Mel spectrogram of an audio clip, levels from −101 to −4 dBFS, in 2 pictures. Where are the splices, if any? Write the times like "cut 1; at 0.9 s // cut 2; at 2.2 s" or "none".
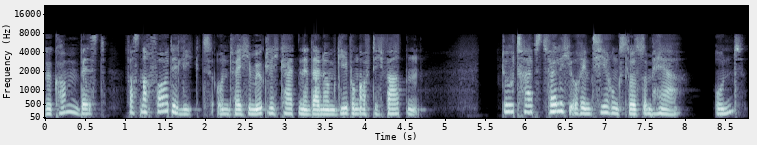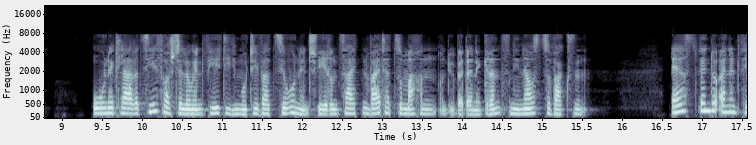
none

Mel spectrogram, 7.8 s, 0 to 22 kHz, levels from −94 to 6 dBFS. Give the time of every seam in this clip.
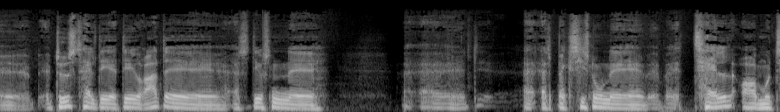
none

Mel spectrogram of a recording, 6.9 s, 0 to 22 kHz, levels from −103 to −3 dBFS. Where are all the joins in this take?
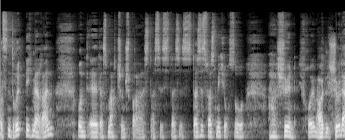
none

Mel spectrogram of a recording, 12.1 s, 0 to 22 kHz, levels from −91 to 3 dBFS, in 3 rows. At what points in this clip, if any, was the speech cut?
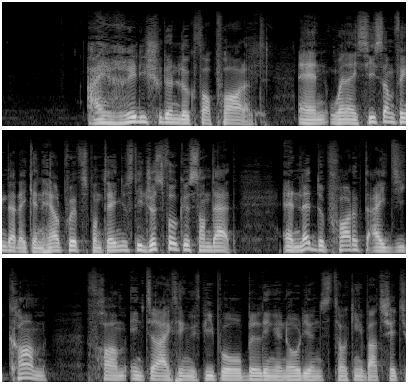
cut 1; at 2.9 s

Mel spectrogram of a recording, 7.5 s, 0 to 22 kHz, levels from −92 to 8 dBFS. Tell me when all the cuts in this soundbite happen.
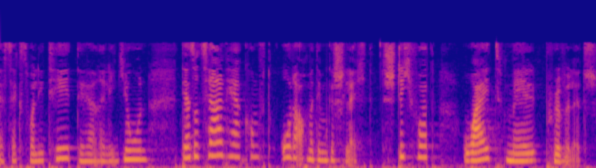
none

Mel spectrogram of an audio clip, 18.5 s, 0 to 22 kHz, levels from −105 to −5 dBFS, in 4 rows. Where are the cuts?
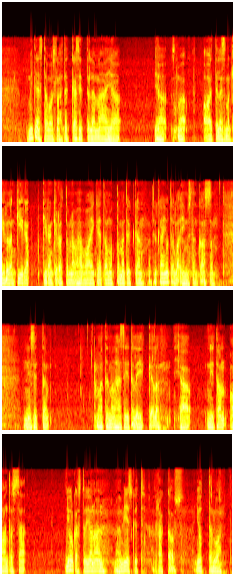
cut 1; at 5.1 s

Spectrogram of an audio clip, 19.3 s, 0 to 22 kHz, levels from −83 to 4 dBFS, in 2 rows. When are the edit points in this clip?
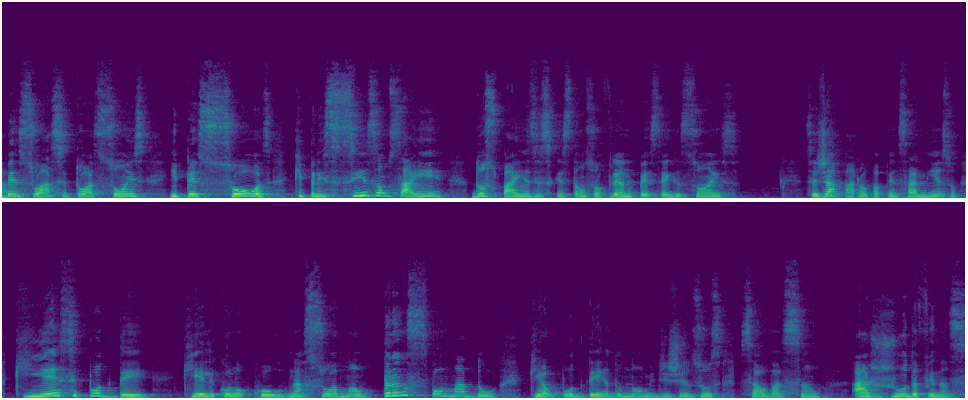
cut 1; at 9.7 s // cut 2; at 17.0 s

